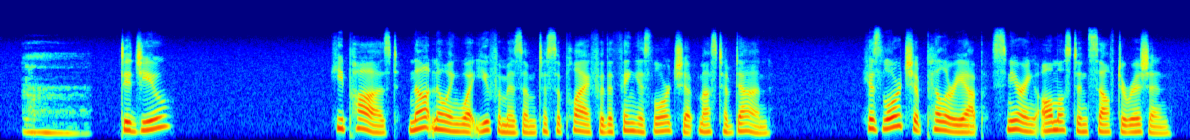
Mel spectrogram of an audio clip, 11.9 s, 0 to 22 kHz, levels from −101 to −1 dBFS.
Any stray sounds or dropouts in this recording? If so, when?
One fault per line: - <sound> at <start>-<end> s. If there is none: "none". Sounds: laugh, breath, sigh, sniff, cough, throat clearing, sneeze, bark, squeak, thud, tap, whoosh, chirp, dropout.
- sigh at 0.2-0.9 s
